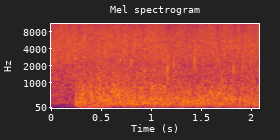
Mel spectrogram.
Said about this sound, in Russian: И тут разразилась гроза.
